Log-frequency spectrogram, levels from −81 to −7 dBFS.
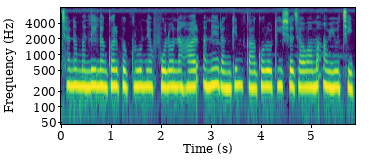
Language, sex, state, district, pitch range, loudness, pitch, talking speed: Gujarati, female, Gujarat, Valsad, 240-255 Hz, -13 LUFS, 250 Hz, 110 wpm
